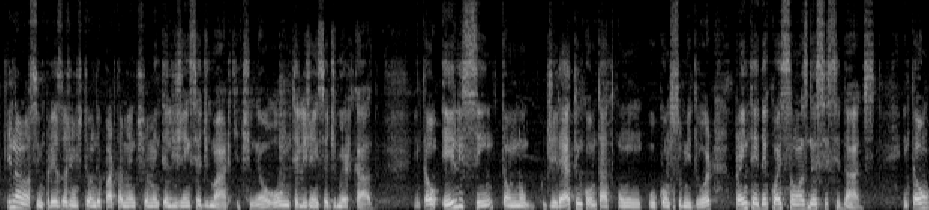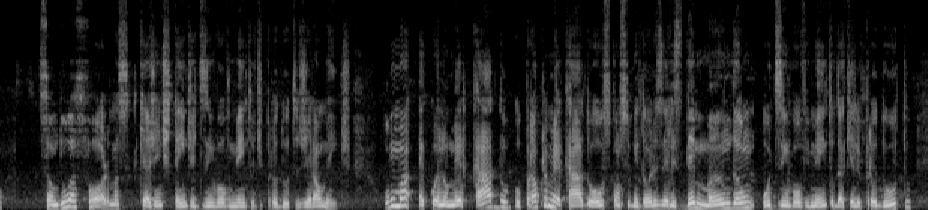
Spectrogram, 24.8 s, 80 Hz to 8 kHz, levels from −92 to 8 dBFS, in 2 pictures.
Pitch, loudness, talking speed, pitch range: 140 Hz, -21 LUFS, 155 wpm, 130-170 Hz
